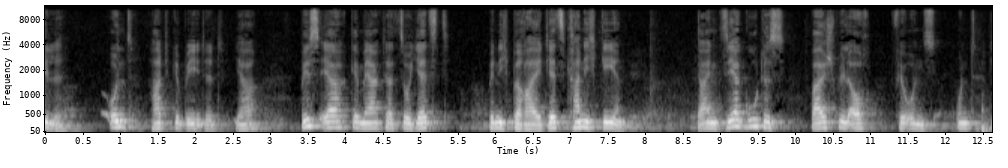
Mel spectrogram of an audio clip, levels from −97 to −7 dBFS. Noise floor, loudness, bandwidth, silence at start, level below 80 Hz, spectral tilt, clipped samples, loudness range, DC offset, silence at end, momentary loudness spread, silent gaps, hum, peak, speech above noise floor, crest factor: -54 dBFS; -27 LUFS; 11 kHz; 0 s; -62 dBFS; -7.5 dB/octave; under 0.1%; 3 LU; under 0.1%; 0 s; 15 LU; none; none; -10 dBFS; 28 dB; 18 dB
